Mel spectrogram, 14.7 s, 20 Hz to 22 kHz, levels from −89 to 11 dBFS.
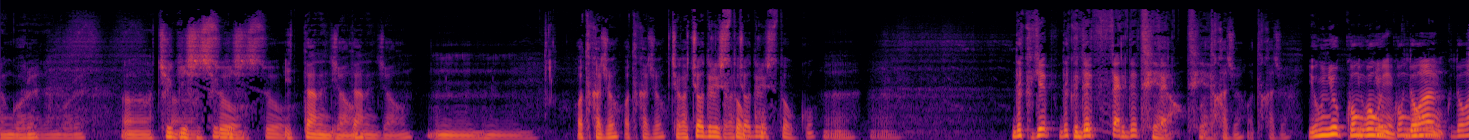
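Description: Speech with a doubled audio track running the whole way through: a second, full-band copy trails the original by about half a second, roughly 5 dB quieter, with no decay or room colour. Likely cause: a slower capture path recording the same signal twice.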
